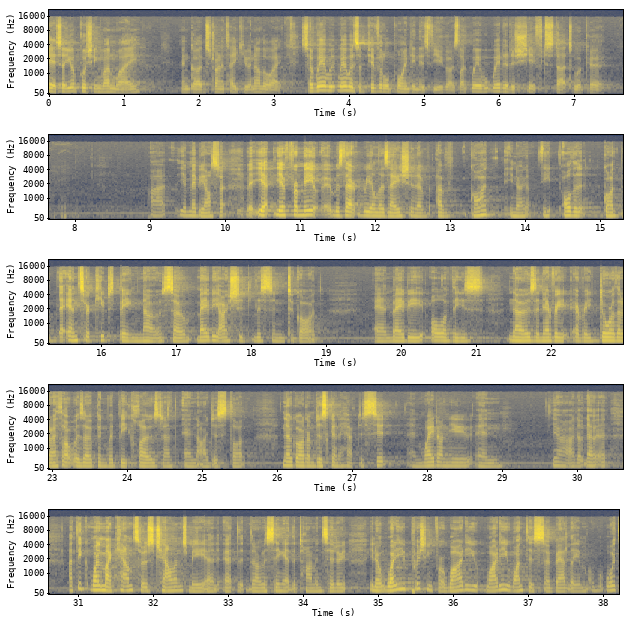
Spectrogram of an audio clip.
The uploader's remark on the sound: Recorded at our live gathering on the 21st of February 2021.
